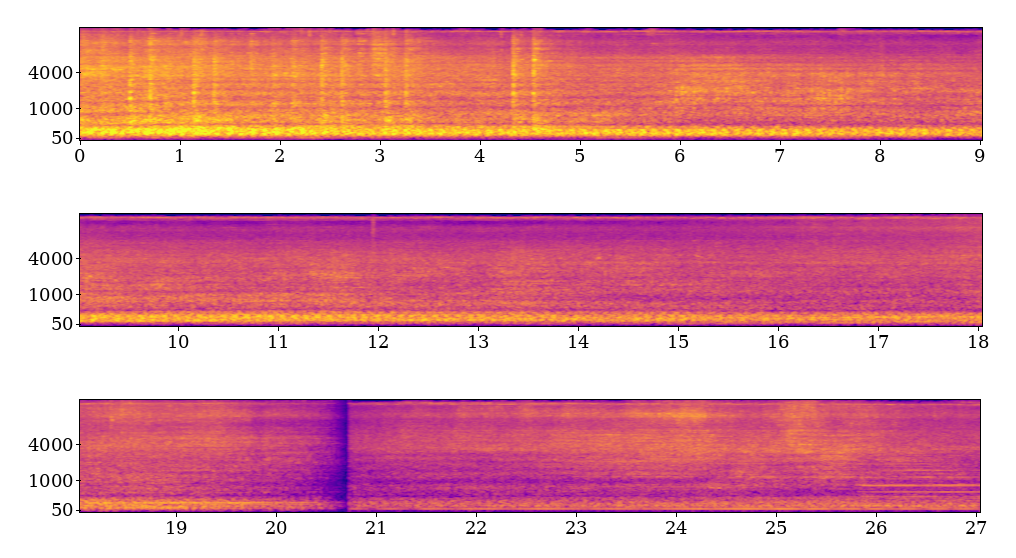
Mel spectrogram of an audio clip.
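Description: Passenger train rolling away, its wheel-and-rail noise fading gradually over about twenty seconds. It cuts off suddenly, and a fainter steady hum follows, with a few brief tones near the end.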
